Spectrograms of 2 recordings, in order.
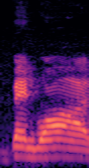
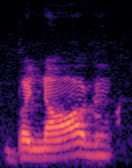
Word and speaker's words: Benois: how what you know I've heard it pronounced with letters that don't even exist in it like oh benog where do you get that from?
